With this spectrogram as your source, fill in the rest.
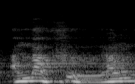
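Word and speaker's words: אֲנָךְ: 다림질이죠 다림줄입니다 담임줄이라고 보낼 때가 있는이 단어는 본래 안나흐라는 단어에요 여기 흐라는 단어는 히브리어 알파벳 카프라는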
